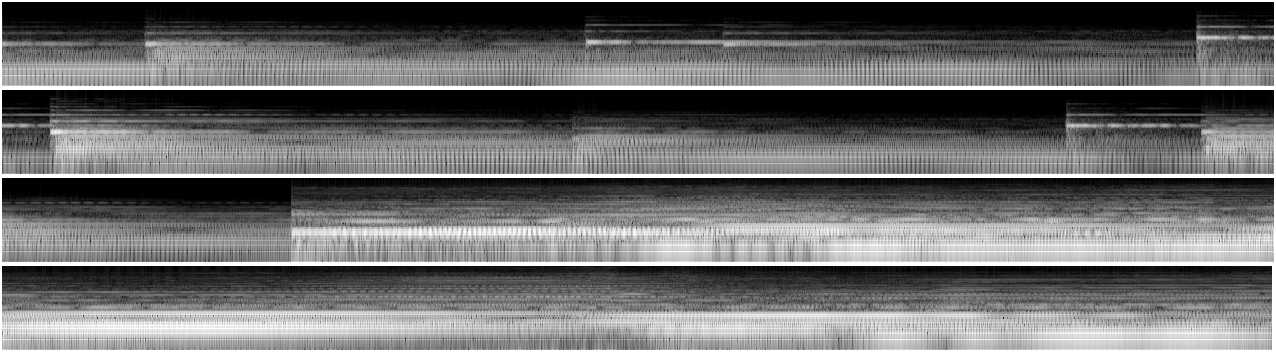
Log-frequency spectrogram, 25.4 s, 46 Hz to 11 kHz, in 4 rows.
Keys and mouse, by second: 3.3 click, 3.8 click, 4.3 click, 4.7 click, 5.2-7.1 drag, 8.6 alt+click, 9.1 click, 9.6 click, 11.1-15.1 drag, 15.3 click, 16.1 click, 17.4-18.0 typing, 18.1 Return, 19.3-20.0 typing, 21.3-22.9 drag, 21.9 typing, 23.5-23.9 typing.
